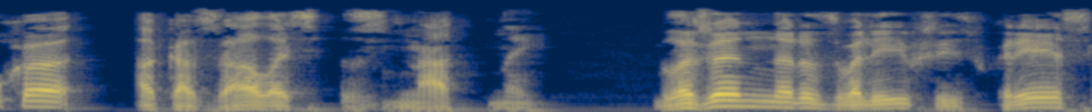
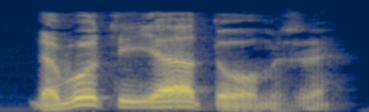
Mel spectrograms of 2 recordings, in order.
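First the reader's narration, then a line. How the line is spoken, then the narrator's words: Sighed ruefully, captain. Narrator (Russian): сокрушенно вздохнул капитан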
